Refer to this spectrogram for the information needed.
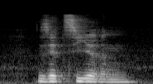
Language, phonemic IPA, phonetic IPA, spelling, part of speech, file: German, /zeˈtsiːʁən/, [zeˈtsiːɐ̯n], sezieren, verb, De-sezieren.ogg
- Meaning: to dissect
